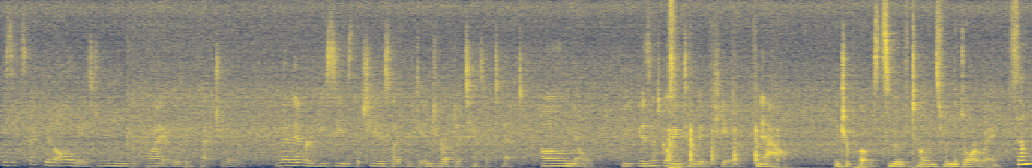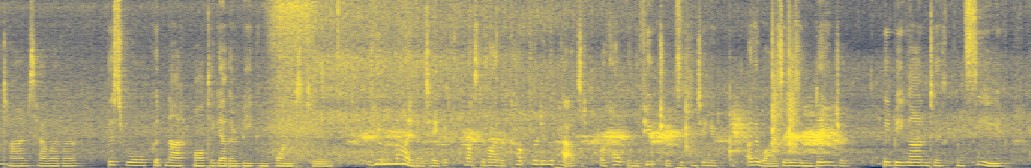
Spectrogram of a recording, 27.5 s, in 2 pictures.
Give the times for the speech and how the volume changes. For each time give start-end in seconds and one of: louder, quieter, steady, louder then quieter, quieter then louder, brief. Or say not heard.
0.0-27.4 louder.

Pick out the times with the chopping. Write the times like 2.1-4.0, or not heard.
8.7-10.4, 22.9-24.5.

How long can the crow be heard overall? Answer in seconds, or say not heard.
7 s.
